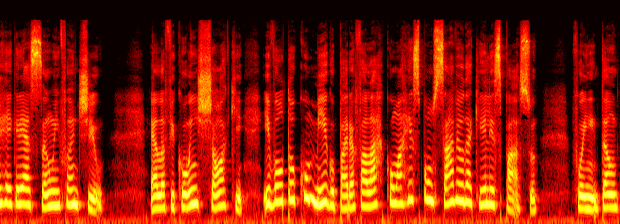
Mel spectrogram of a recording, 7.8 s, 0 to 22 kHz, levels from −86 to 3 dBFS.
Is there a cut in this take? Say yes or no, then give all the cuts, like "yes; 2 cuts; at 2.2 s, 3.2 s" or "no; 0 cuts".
no; 0 cuts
